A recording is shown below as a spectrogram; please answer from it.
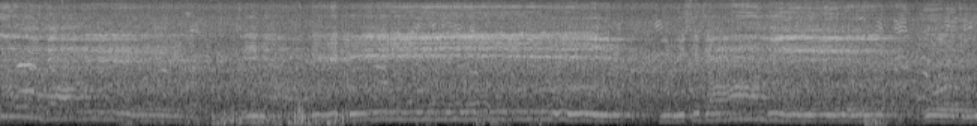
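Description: A man singing unaccompanied into a handheld microphone, long drawn-out notes that step up and down in pitch, over the steady rush of a river.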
